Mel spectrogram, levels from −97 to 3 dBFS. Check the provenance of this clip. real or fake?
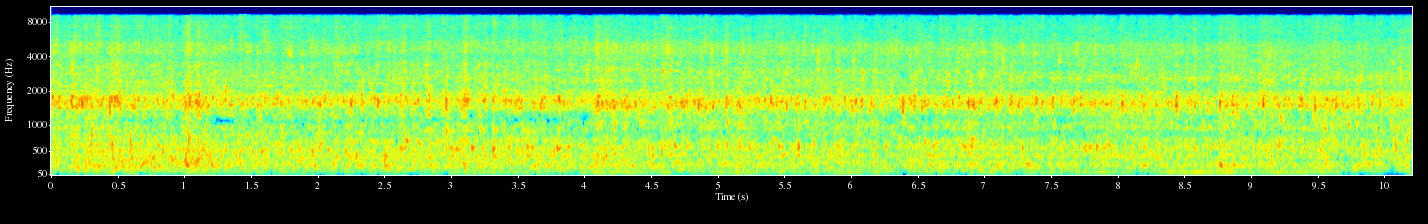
fake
